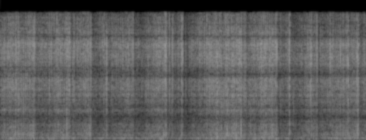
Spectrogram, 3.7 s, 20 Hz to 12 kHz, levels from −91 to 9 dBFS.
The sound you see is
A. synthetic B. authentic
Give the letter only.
B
